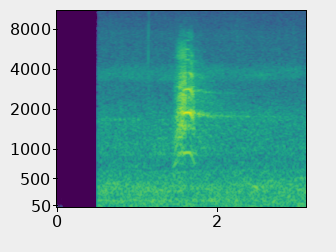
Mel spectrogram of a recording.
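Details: Tricolored heron from Argentina giving a single short, harsh squawk against steady background hiss.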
